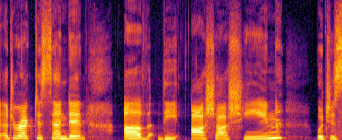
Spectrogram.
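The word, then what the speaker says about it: Hassassin: proud to be a direct descendant of the Ashasheen, which is spelled like assassin with an H in front of it, but Aaron was listening to the audio book and he corrected me that it's pronounced Ashasheen, so I will be saying it that way.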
